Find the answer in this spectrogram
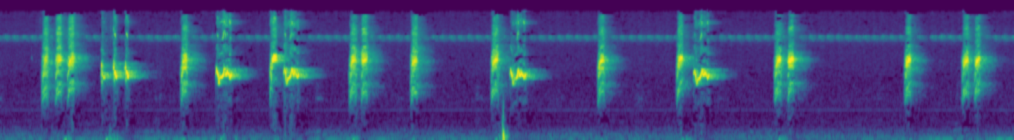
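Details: Lure recording of a sooty-headed bulbul: a long series of harsh chirps, many paired with a lower buzzy tail, repeated about once a second, with a single sharp click midway and a steady faint high tone.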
